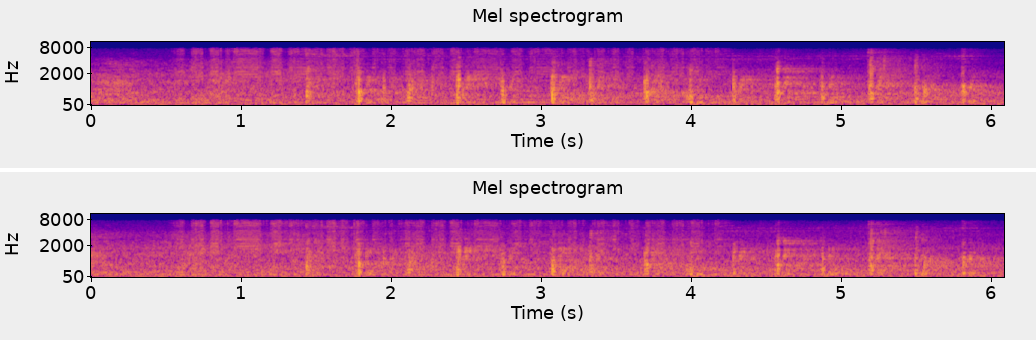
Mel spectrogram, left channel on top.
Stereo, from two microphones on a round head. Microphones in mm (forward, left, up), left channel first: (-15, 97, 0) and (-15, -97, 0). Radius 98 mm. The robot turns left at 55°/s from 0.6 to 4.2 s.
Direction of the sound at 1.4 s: Centre (ahead or behind).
